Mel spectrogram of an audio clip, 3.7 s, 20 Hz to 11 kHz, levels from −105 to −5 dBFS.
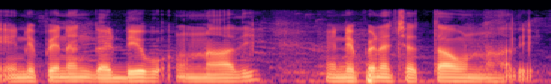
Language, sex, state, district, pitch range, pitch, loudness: Telugu, male, Telangana, Mahabubabad, 95-105 Hz, 100 Hz, -19 LUFS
